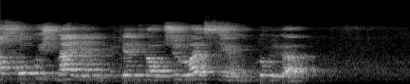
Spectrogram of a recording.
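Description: A man speaks loudly and with animation into a microphone in an echoing room.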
